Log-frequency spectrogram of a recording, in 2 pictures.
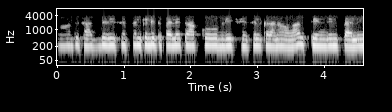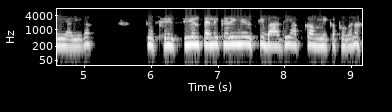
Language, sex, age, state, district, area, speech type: Hindi, female, 18-30, Uttar Pradesh, Chandauli, rural, conversation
